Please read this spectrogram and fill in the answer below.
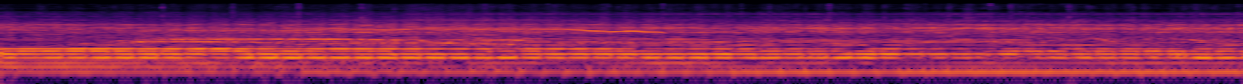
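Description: Loud electric guitars and bass sustaining a droning chord at the close of a rock song, with no drum beat. A thin high tone bends in pitch over the top of the chord.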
